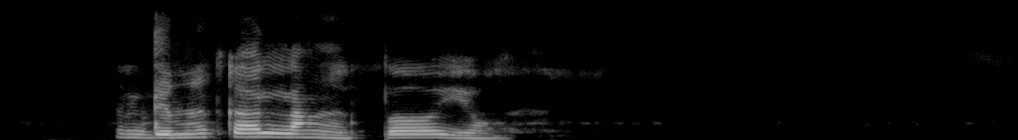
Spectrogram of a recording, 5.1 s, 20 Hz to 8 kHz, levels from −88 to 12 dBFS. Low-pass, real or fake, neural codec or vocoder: 7.2 kHz; fake; codec, 16 kHz, 4 kbps, X-Codec, HuBERT features, trained on balanced general audio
